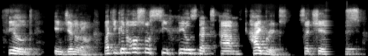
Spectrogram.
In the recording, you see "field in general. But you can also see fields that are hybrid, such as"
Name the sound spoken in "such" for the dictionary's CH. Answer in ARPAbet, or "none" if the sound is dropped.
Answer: CH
